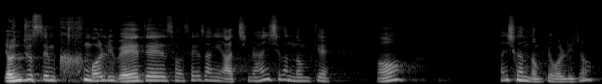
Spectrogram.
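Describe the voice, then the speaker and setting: A man in his forties preaches to a youth group with a fairly high voice. He keeps tossing questions to the listeners and answering them himself. He teases the young people by name in a playful way. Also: moderate pace, darkish tone. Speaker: youth pastor.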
